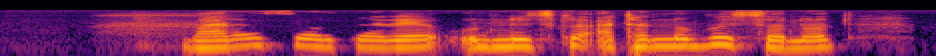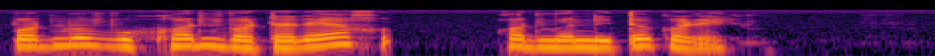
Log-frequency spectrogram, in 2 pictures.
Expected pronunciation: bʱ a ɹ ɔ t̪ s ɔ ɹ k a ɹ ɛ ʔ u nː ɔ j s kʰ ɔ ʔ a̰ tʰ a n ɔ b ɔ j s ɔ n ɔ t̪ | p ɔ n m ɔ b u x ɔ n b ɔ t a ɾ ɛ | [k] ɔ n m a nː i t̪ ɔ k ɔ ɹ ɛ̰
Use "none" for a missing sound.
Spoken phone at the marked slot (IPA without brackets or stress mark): x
